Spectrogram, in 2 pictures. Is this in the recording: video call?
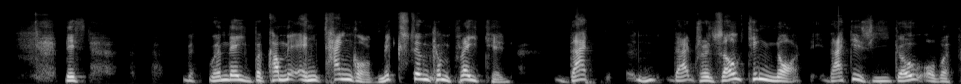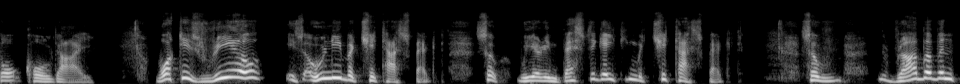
yes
